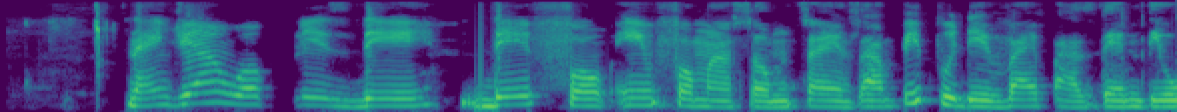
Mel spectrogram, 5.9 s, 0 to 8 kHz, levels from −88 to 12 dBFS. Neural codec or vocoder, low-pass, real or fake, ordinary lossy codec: none; 7.2 kHz; real; MP3, 64 kbps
